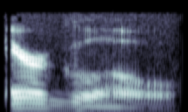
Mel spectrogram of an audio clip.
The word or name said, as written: airglow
